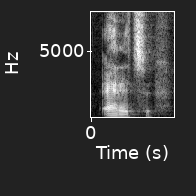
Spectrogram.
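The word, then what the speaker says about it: אֶרֶץ: 에레츠는 땅. 에레츠. 앞에 액센트가 있으니까, 스트레스가 있으니까 강세를 앞에 둔다고 에레츠라고 합니다.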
